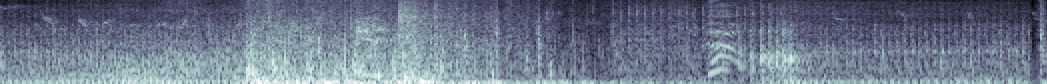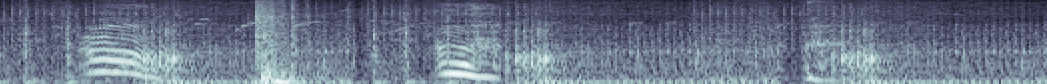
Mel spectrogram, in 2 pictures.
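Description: Low steady engine hum of a tractor, with a louder rough stretch about a second in. Over it, several short squeaky calls that rise and fall in pitch come in the second half.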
